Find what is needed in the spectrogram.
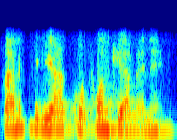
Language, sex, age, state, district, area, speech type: Hindi, male, 60+, Bihar, Madhepura, urban, conversation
